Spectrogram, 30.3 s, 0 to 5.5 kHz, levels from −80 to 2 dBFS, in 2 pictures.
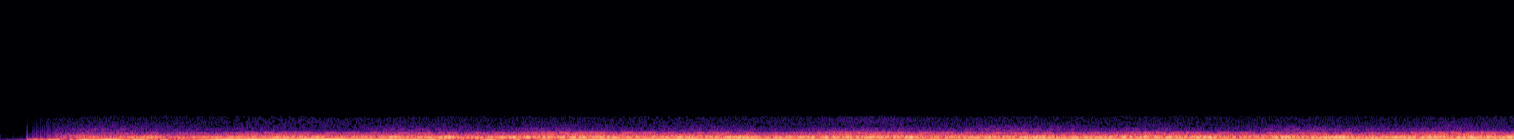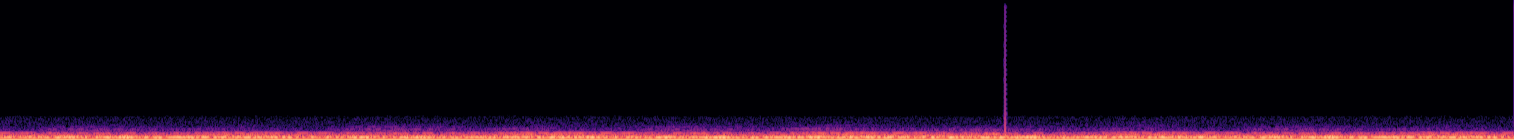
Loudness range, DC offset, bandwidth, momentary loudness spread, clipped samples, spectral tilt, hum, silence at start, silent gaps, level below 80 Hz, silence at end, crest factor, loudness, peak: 3 LU; 20%; 0.9 kHz; 6 LU; under 0.1%; -13.5 dB/octave; none; 0 s; none; -38 dBFS; 0 s; 12 dB; -20 LUFS; -2 dBFS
